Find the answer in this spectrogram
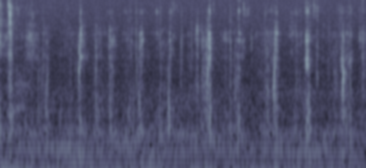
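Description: Close-miked chewing of rotisserie chicken: a series of short, irregular wet mouth clicks while the meat is chewed with the mouth closed.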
